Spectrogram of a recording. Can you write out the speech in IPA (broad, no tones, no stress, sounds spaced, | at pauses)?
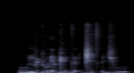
ṳ n d ɯ ɖ u ɾ e l ɖ e̤ d̪ ɘ ʔ ɡ͡ǁ e t ʔ ə̤ d͡ʑ ṳ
